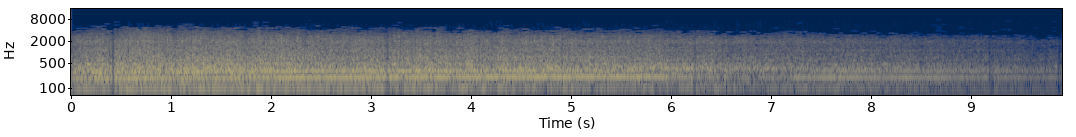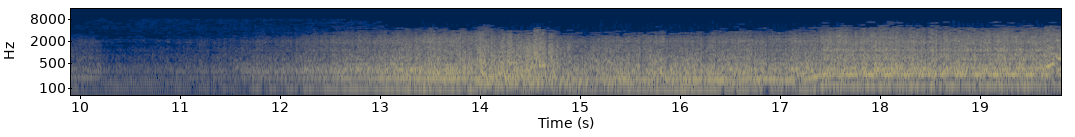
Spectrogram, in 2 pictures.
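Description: truck driving at night

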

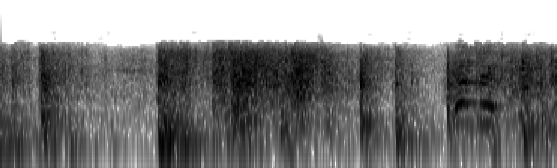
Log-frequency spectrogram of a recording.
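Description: door being broken down

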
